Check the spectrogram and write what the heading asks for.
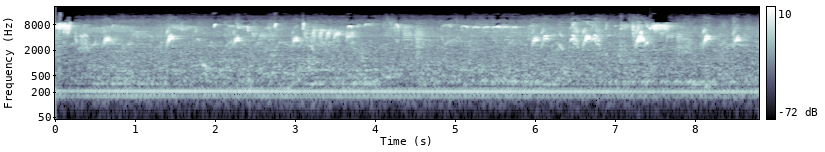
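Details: Summer painted buntings on Jekyll Island, Georgia, USA, June 2022; high thin chips and short twittery notes at irregular intervals, roughly seventy a minute, over a constant low droning hum.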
